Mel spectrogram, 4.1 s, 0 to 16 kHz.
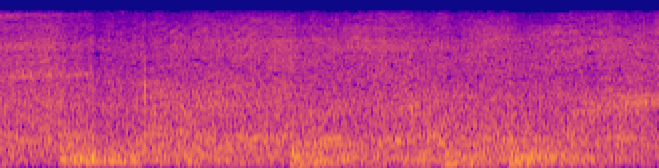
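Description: Electric 1/10-scale 2WD RC off-road buggies running on an indoor carpet track, a steady noisy mix of motors and tyres with a murmur of the crowd's voices.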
